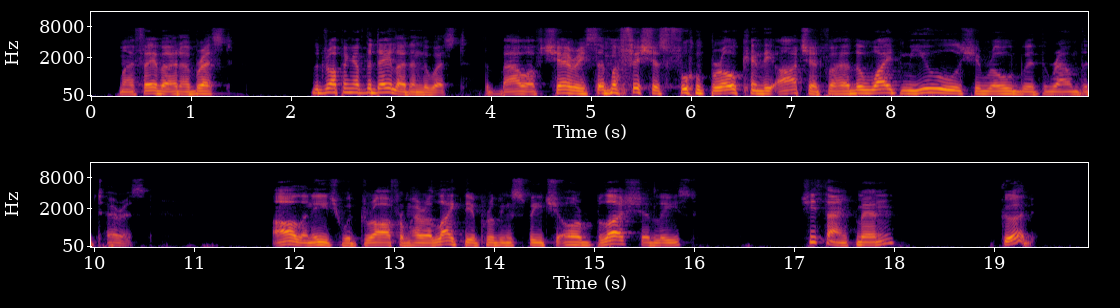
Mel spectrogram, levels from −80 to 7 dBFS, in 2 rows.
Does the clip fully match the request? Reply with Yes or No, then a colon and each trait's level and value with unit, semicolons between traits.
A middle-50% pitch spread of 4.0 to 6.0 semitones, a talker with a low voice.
Yes: average, 5.1 semitones; low, 120 Hz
